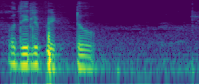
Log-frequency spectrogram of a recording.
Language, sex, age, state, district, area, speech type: Telugu, male, 18-30, Telangana, Medchal, urban, read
